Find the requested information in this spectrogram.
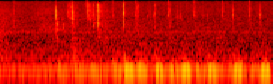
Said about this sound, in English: I was supposed to be doing that thing where I come back here to type words that don't matter so I can get into typing my book.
